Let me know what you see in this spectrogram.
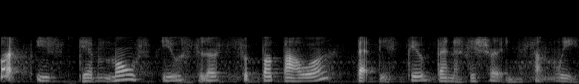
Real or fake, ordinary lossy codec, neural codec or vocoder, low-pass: fake; Opus, 64 kbps; codec, 24 kHz, 0.9 kbps, WavTokenizer, small release; 3.6 kHz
